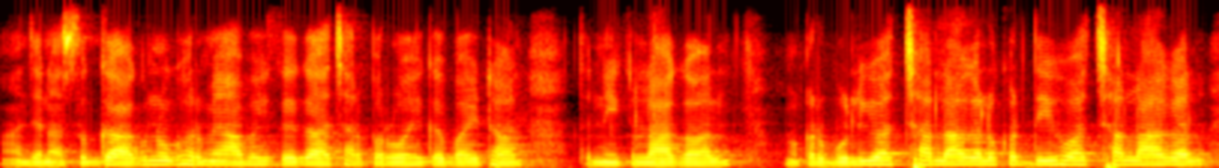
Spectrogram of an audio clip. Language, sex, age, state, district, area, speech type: Maithili, female, 18-30, Bihar, Samastipur, rural, spontaneous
